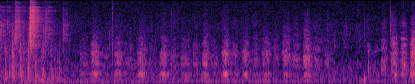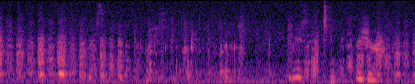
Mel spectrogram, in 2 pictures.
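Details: Steady fast panting from London, a dog indoors with his new favourite creek rock, runs throughout, with a person talking over parts of it and a few sharp knocks.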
